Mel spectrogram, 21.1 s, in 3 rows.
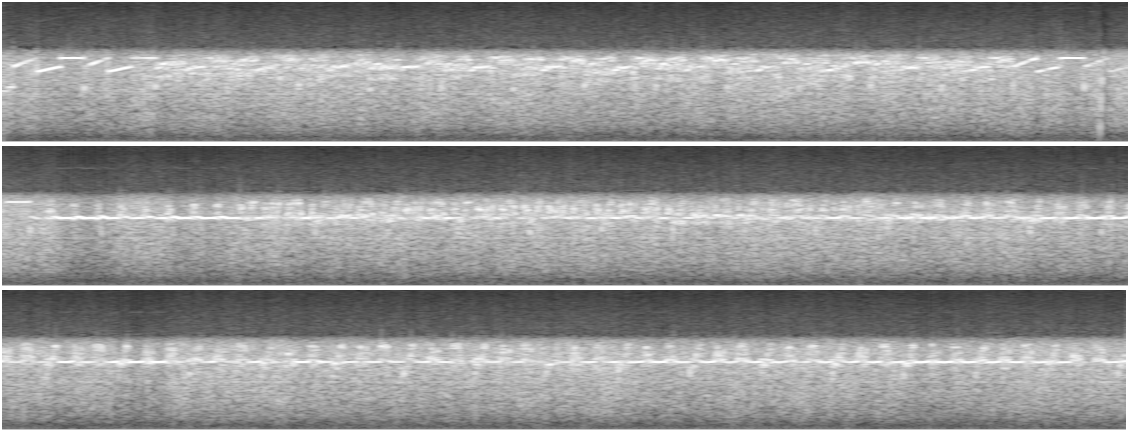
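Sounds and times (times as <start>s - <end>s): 
SSTV Martin 1 signal: 0.0s - 21.0s.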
